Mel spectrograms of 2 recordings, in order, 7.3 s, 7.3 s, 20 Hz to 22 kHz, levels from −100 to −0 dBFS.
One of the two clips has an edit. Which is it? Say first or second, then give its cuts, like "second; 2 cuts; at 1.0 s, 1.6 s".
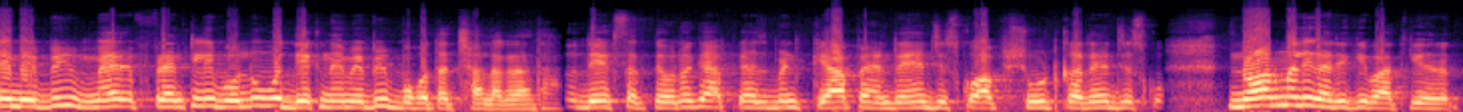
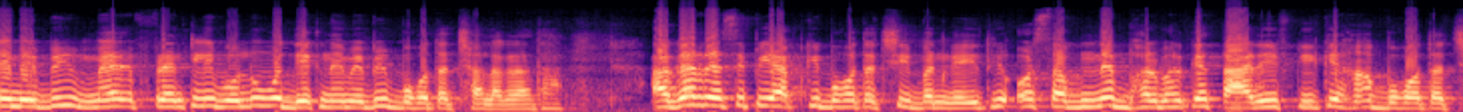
first; 2 cuts; at 2.9 s, 5.7 s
